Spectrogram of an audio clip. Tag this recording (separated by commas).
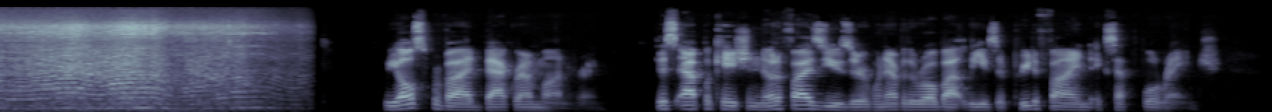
Speech, Tools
